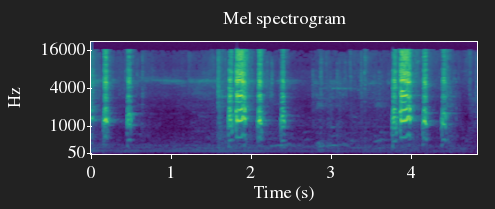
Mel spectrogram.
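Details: ['Hens cackling: two quick clucks, a pause, then two strong bursts of a drawn harsh squawk trailed by short clipped clucks, with a faint low hum beneath.']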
